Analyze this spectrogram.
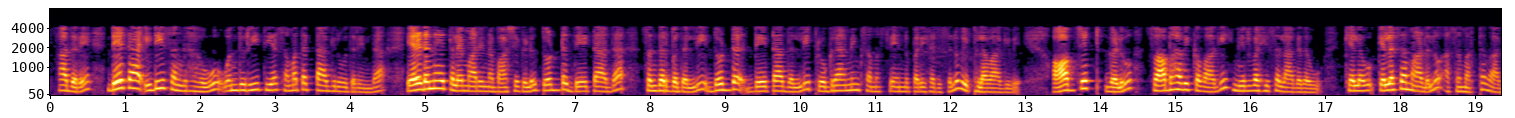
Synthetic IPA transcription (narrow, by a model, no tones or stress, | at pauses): aːd̪ɐɾe̞ | ɖɛːʈaːʔiɽisɐŋɡɾɐɦɐʋuond̪uɾiːt̪ijɐsɐmɐt̪ɐʈːaːɡiɾuʋud̪ɐɾind̪ɐ | ɛɾɐɽɐneːɐt̪ɐlɛmaːɾinɐbʱaːʂɛɡɐɭud̪ɔɖːɐɖɛːʈaːd̪ɐ | sɐnd̪ɐɾbʱɐd̪ɐlːid̪ɔɖːɐɖɛːʈaːd̪ɐlːipɾoːɡɾaːmiŋɡsɐmɐsjɛjɐnːupɐɾiɦɐɾisɐluʋipʰɐlɐʋaːɡiʋḛ | aːb̚d͡ʒe̞k̚ʈɡɐɭusʋaːbʱaːʋikɐʋaːɡiniɾʋɐɦisɐlaːɡɐd̪ɐʋṵ | kɛlɐukɛlɐsɐmaːɽɐluʔɐsɐmɐɾt̪ʰɐʋaːɡi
